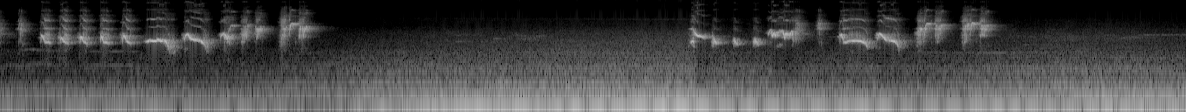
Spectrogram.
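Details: Morning song of a caged orange-headed thrush in Singaraja, North Bali, used to stimulate and train other songbirds: two long rapid runs of varied, ringing whistled notes, each lasting about two seconds, separated by a quiet gap, with low background rumble.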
